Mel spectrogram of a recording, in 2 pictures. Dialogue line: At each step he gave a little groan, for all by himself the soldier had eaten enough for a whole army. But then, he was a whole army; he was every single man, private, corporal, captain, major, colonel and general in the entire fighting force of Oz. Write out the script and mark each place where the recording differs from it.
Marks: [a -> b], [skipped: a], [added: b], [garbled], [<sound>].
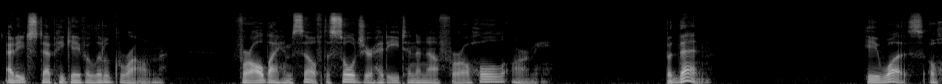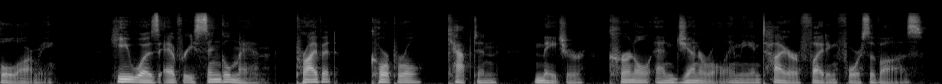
At each step he gave a little groan, for all by himself the soldier had eaten enough for a whole army. But then, he was a whole army; he was every single man, private, corporal, captain, major, colonel and general in the entire fighting force of Oz.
